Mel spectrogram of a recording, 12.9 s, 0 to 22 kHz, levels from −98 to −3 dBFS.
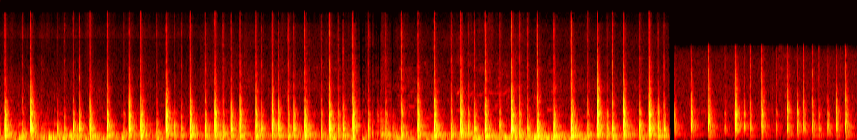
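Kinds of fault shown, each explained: Repeated packet loss (robotic sound): the audio stream lost or delayed packets again and again, and each hole was papered over by extending the previous bit of sound. Between 5.09 and 5.89 s there are 10 gaps, the longest 39 ms, about 200 ms filled in and 220 ms missing, so about a quarter of that stretch is concealment. The sound turns choppy, with pieces dropped out.
Input switched to a poorer device: the recording's input changed partway through, likely to a lesser microphone or a headset's call mode. At 10.03 s there is an 80 ms silence. From then to the end the sound has nothing above 6.5 kHz, which makes it duller and boxier, and it drops about 5 dB in level. A new noise floor sits about 30 dB under the signal.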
